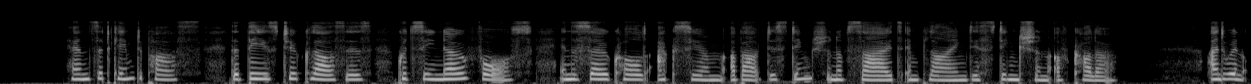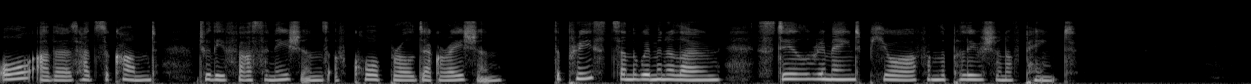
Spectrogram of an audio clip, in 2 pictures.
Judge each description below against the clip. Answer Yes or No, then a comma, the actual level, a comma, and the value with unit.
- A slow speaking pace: Yes, slow, 125 wpm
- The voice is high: Yes, high, 220 Hz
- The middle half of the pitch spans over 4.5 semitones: No, average, 2.7 semitones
